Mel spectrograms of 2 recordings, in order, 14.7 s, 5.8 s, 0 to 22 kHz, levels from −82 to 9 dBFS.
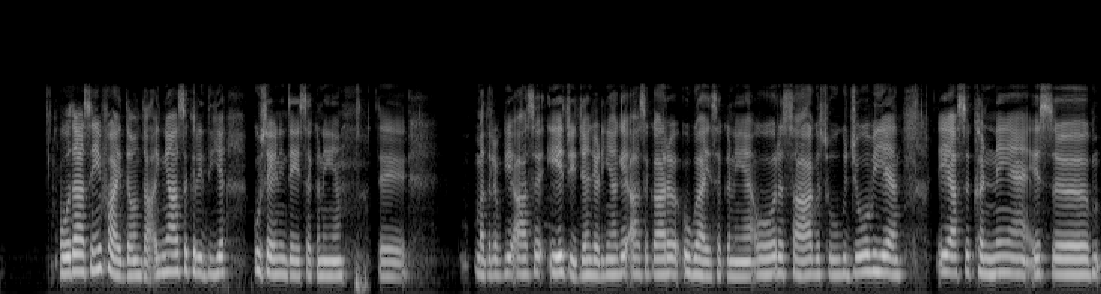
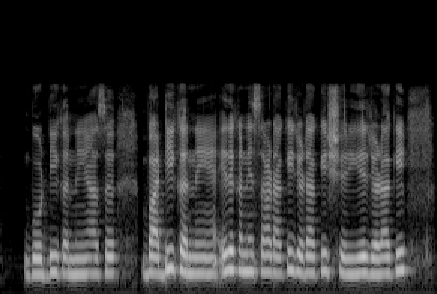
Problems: none marked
